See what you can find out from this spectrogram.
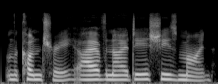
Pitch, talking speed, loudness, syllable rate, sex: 215 Hz, 275 wpm, -18 LUFS, 6.4 syllables/s, female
